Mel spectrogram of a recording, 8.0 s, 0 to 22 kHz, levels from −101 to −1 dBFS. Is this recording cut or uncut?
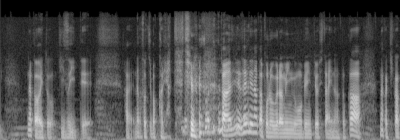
uncut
